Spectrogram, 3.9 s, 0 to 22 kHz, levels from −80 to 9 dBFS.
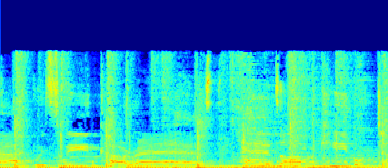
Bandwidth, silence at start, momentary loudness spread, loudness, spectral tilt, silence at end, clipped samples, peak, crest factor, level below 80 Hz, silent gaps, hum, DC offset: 15.5 kHz; 0 s; 2 LU; -16 LUFS; -4 dB/octave; 0 s; under 0.1%; -2 dBFS; 14 dB; -24 dBFS; none; none; under 0.1%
